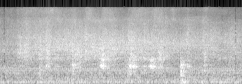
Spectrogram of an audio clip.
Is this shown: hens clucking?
no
